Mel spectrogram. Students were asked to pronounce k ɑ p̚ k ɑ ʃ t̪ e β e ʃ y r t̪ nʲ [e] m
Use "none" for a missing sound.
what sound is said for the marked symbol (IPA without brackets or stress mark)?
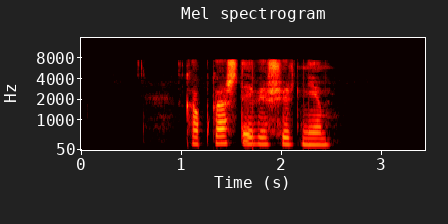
e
